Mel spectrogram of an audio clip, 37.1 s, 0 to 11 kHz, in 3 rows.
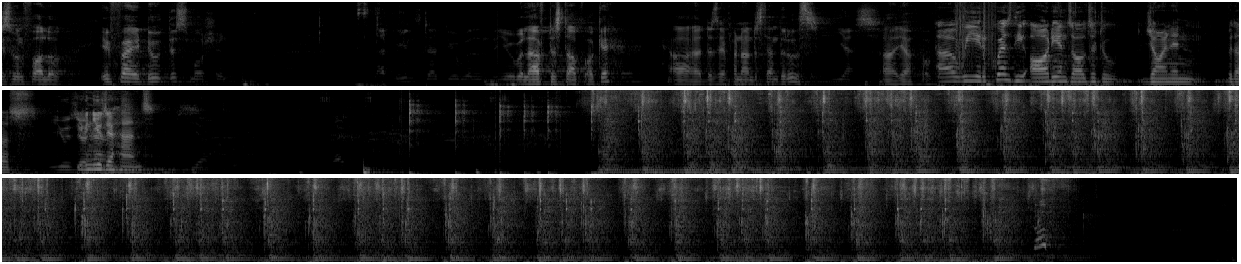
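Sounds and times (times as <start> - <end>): stick taps: 16.4 - 35.6
group hand drumming: 17.3 - 35.5.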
